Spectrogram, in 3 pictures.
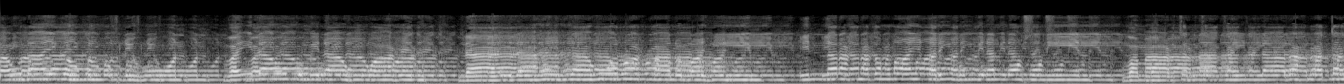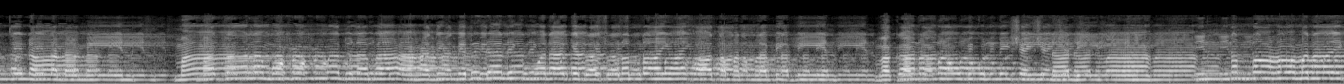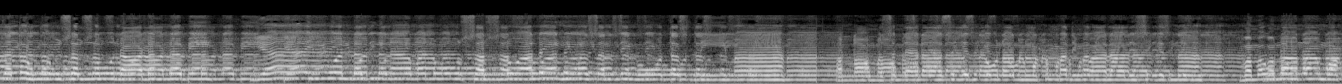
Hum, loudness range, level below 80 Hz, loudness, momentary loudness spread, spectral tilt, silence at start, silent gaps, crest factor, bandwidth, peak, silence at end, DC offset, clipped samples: none; 2 LU; -50 dBFS; -11 LUFS; 5 LU; -5 dB/octave; 0 s; none; 12 dB; 11 kHz; 0 dBFS; 0 s; 2%; 0.2%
